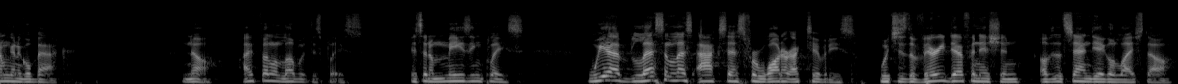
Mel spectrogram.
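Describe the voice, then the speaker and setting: Medium-pitched, pushed and bright, a presenter from Hawaii with an American accent makes a persuasive pitch for the paddling community at a planning commission meeting. He's emphatic, favoring brief punchy phrases and rhetorical questions.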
